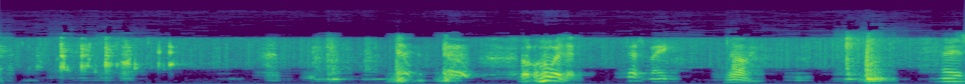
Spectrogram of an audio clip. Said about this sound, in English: starting to rain. Radio says we'll have three days of rain, maybe more.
